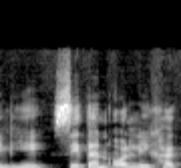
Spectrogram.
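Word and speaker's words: Tsetan: तो यहाँ देखिए वर्ड है यहाँ सेतन, और यहाँ पर टी साइलेंट है, जस्ट लाइक सुनामी में जैसे साइलेंट होता था।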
